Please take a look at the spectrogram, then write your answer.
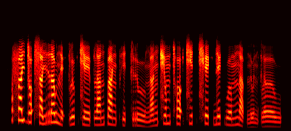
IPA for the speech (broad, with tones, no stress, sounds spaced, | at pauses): f a˥˩ j d ɔ˥˩ ʔ s a˦˥ j r a˥˩ w n e˨˩ ʔ k l u˥˩ k̚ t͡ɕ eː˧ p l a˦˥ n p a˧ ŋ pʰ i˨˩ t̚ k r uː˨˩ ŋ a˦˥ ŋ t͡ɕ o˥˩ m tʰ ɔ˥˩ ʔ t͡ɕ i˥˩ t̚ t͡ɕʰ e˥˩ k̚ d e˥˩ k̚ w o˦˥ m n a˨˩ p̚ n u˨˩ n k l ɤː˧ w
